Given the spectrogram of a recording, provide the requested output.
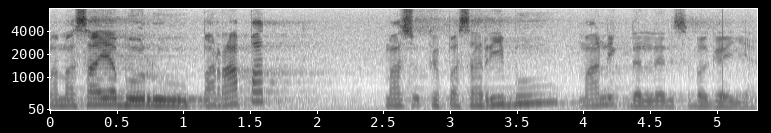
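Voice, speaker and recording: A man speaks at a fairly slow pace in a high pitch, with ordinary pitch variation. Audible room echo surrounds his voice. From North Sumatra, Tarutung (Batak Toba). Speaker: pastor. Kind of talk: sermon.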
